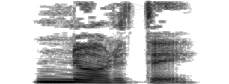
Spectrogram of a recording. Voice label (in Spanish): "norte", Spanish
